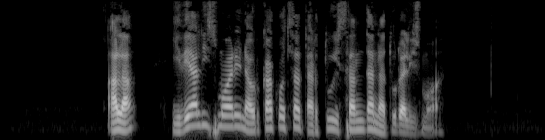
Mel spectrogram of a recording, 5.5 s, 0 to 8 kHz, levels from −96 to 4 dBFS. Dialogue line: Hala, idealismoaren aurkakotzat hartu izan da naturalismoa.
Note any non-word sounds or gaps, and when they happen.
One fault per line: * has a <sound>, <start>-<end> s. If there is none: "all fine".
all fine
